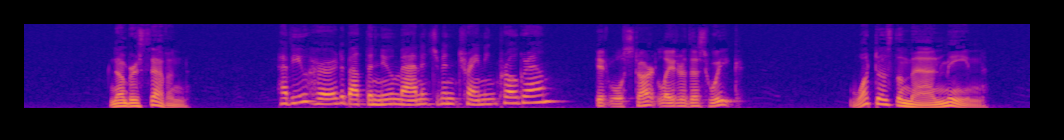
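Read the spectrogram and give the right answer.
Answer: The training program will begin later this week.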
